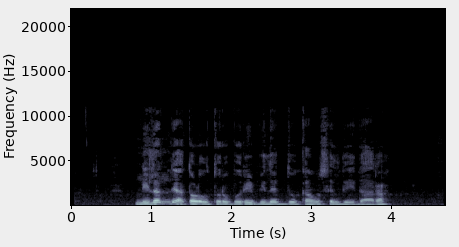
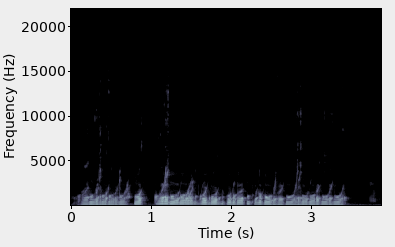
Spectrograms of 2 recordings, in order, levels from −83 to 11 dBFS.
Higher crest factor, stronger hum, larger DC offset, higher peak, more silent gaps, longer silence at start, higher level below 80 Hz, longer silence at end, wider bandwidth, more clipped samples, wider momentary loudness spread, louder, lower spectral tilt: about the same, 18 dB vs 18 dB; neither; neither; first, -6 dBFS vs -10 dBFS; neither; first, 0.8 s vs 0.1 s; about the same, -60 dBFS vs -64 dBFS; first, 0.7 s vs 0.45 s; second, 10 kHz vs 13.5 kHz; neither; first, 10 LU vs 7 LU; first, -24 LUFS vs -27 LUFS; second, -8 dB/octave vs -10 dB/octave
